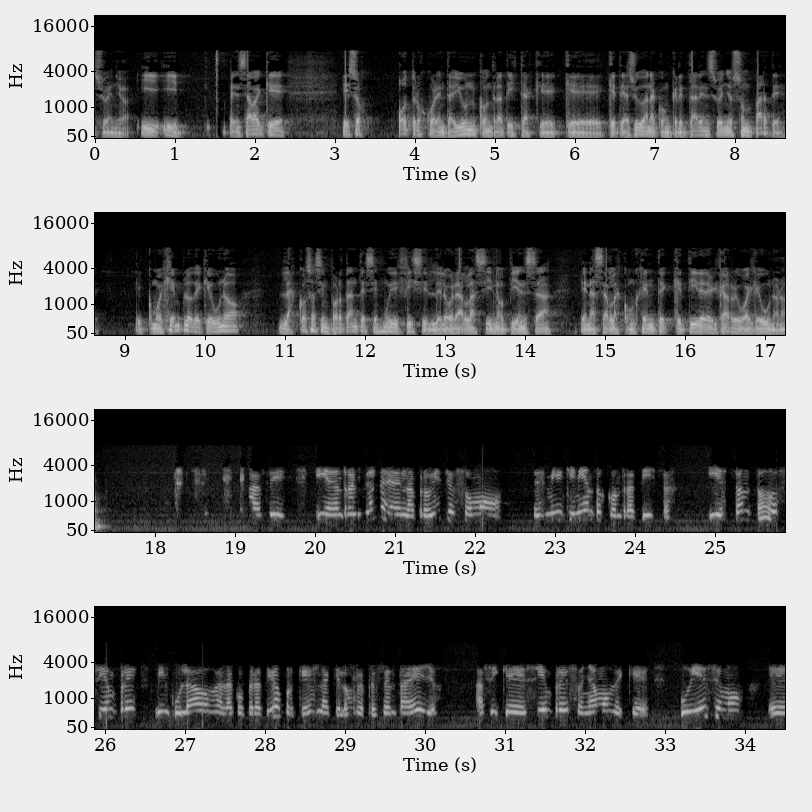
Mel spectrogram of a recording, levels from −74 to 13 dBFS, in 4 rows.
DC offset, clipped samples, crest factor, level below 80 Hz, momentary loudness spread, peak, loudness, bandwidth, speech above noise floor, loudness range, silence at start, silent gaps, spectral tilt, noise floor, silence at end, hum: under 0.1%; under 0.1%; 18 dB; -34 dBFS; 9 LU; -2 dBFS; -20 LUFS; 8 kHz; 27 dB; 4 LU; 0 s; none; -5.5 dB/octave; -46 dBFS; 0 s; none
